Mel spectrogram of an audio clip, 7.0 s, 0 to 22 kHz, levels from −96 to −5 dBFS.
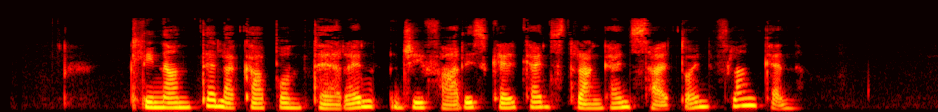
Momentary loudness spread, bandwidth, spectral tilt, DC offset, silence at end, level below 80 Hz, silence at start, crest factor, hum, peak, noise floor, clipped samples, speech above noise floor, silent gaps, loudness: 6 LU; 11.5 kHz; -5.5 dB/octave; under 0.1%; 1.1 s; -86 dBFS; 1 s; 20 dB; none; -14 dBFS; -80 dBFS; under 0.1%; 47 dB; none; -34 LUFS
